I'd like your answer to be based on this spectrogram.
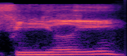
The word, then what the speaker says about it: Fili: No, I said it's definitely pronounced Fili, but okay. – What did I say? – Fili. – Oh yeah, but no. – Like a fillet of fish.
